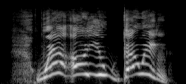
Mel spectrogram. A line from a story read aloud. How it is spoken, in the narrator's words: screamed Adela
